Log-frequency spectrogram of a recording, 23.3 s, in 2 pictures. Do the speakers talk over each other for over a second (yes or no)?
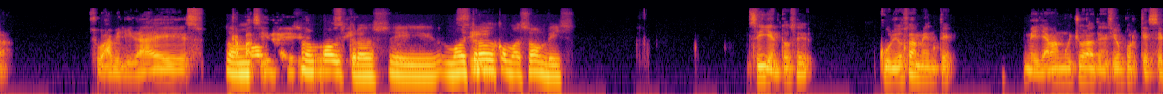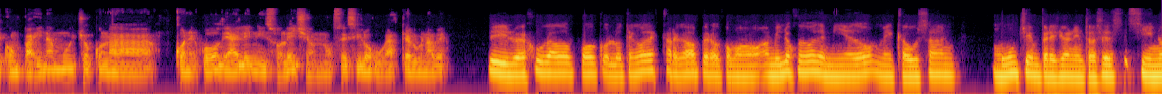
yes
